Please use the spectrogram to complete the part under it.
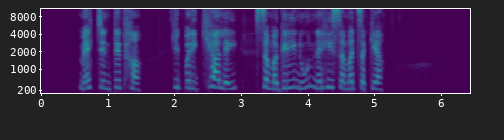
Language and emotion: Punjabi, fearful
